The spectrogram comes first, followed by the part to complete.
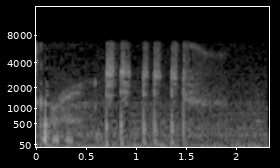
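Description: Faint whispered muttering: a few soft, hissy syllables in quick succession about a second in, then quiet.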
